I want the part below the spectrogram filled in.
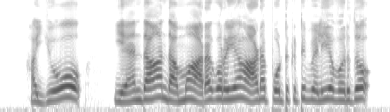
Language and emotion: Tamil, disgusted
